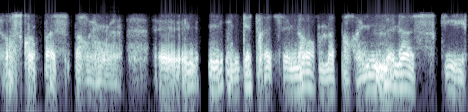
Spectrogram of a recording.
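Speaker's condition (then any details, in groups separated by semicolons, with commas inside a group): Laryngeal cancer; quit over 20 years ago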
